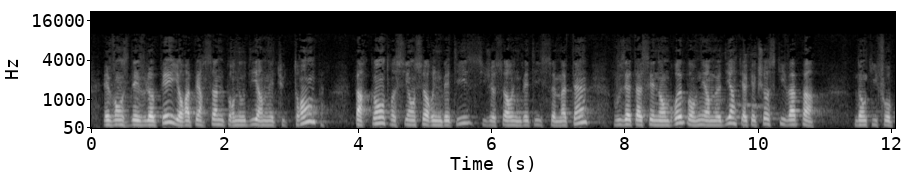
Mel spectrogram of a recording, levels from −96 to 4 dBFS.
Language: English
